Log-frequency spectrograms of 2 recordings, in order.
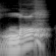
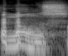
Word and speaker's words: Lens: Yeah, I was going to say, don't forget the S on the ends. It's Lens.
